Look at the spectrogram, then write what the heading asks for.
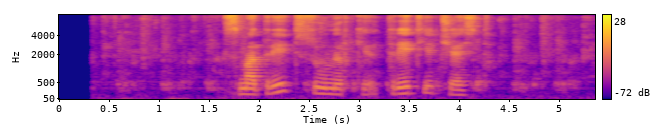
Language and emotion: Russian, neutral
